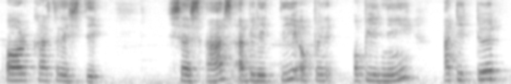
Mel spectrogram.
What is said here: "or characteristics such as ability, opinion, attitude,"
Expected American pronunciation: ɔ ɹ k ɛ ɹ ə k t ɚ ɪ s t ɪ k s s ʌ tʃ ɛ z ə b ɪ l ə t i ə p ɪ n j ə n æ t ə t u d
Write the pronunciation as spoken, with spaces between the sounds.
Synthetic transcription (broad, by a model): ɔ ɹ k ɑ ɹ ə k t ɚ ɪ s t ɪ k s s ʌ s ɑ s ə b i l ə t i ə p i n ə ɑ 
